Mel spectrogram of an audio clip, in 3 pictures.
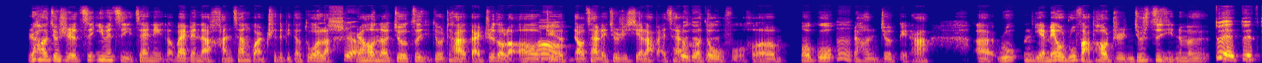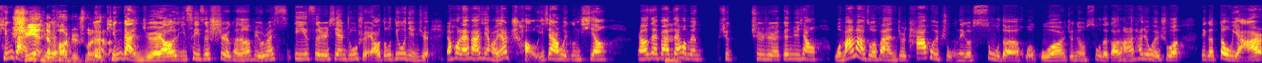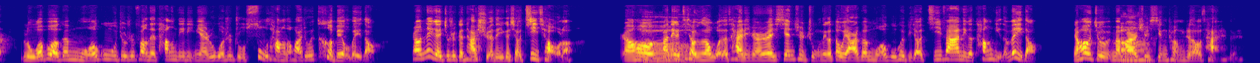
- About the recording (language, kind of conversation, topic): Chinese, podcast, 你平时做饭有哪些习惯？
- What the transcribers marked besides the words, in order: none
